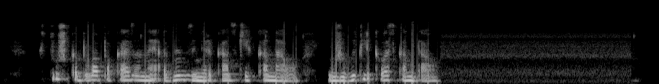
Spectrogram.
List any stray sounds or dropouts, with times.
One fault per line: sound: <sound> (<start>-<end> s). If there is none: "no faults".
no faults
